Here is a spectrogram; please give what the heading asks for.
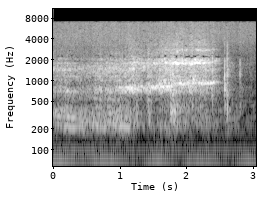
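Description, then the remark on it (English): A racy sports car comes around a corner, its tires squealing in a long, loud skid with a roaring engine, a sliding high-pitched whine rising, then a couple of sharp bumps as it abruptly stops. “As he was walking along the boulevard and bent over to pick up his cigar, all of a sudden around the corner came one of those racy sports cars.”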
